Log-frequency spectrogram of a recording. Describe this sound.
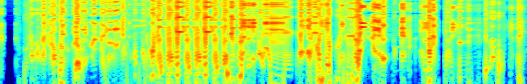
rythmc pinball
A LITTLE SPASTIC, THIS ONE. one of a series of samples of a circuit bent Speak N Spell.
lo-fi, bent, glitch, circuit, speak, spell, lofi, circuitbent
